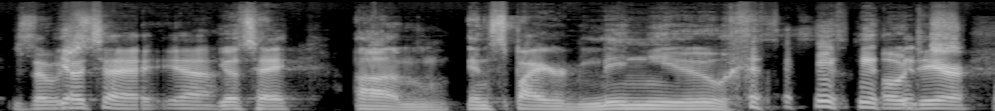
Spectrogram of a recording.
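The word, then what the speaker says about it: Yōtei: Yeah, and they've even got like a Ghost of Yutai. Is that how you say it? Is that what Yotei? Yeah, Yotei.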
